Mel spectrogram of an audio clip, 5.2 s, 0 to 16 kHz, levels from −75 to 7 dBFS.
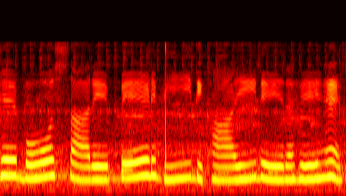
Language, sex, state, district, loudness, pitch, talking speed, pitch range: Hindi, female, Madhya Pradesh, Dhar, -15 LUFS, 240 Hz, 90 wpm, 225-260 Hz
